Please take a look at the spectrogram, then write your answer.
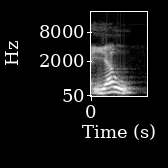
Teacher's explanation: Karena ini huruf ya, maka dibaca yau. Jadi au, ada u-nya ya, waw, suara wawunya. Bukan yao.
